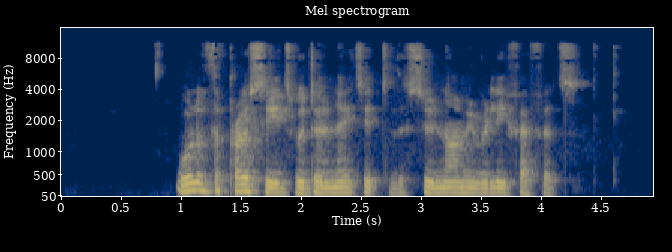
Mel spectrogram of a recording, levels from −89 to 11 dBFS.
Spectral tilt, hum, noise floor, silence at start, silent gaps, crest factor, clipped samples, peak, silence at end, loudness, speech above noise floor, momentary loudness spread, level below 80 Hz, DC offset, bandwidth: -5.5 dB/octave; none; -82 dBFS; 0.95 s; none; 18 dB; under 0.1%; -2 dBFS; 0.65 s; -19 LUFS; 64 dB; 12 LU; -52 dBFS; under 0.1%; 11.5 kHz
